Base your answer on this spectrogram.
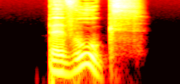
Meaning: growth (vegetative ground-cover)
- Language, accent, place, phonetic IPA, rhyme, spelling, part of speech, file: German, Germany, Berlin, [bəˈvuːks], -uːks, Bewuchs, noun, De-Bewuchs.ogg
